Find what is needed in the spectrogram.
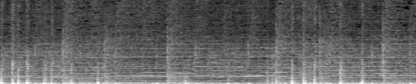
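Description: Music playing loudly alongside fireworks going off, with many sharp irregular bangs, thickest in the first second.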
